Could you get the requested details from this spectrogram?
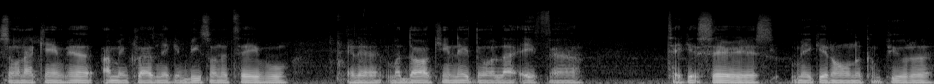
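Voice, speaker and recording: A man's very deep, low voice with a dark, mellow tone, monotone and flat in intonation, at a moderate pace. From Haiti, moved to South Florida at about seven. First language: Haitian Creole. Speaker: rapper and studio engineer. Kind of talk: casual interview. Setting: sit-down interview. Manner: casual slangy delivery.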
